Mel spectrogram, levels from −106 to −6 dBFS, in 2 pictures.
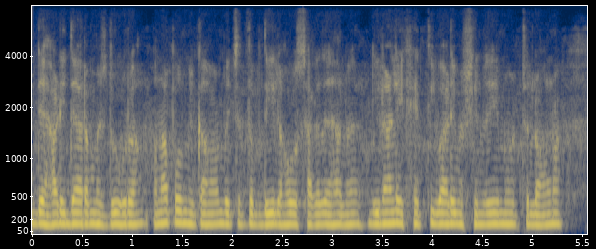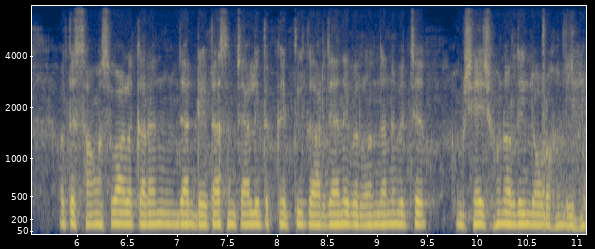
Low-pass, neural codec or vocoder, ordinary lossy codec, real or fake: none; codec, 16 kHz, 4.8 kbps, FACodec; none; fake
